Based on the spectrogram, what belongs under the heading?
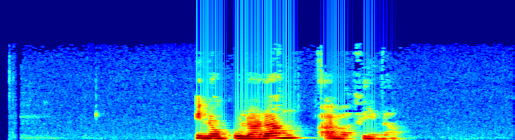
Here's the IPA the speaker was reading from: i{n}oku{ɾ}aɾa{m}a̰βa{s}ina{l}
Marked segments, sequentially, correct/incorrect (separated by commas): correct, incorrect, incorrect, incorrect, incorrect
